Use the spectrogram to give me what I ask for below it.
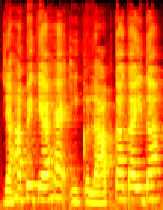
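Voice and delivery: normal talking voice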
